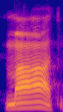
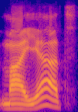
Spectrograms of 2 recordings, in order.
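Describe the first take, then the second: First: One long drawn-out a vowel is heard. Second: A y sound joins the two vowels. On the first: The speaker calls it right. "like a elongated a sound" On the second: The speaker calls it wrong. "there's no y, it doesn't sound good"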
